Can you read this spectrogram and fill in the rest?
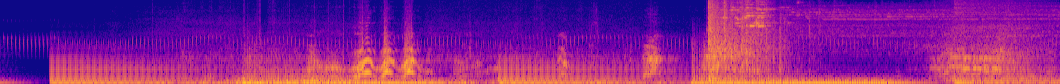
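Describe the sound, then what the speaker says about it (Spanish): In a radio drama effect, a dog lets out a terrifying bark and leaps through a window, with a burst of shattering glass midway, loud and close over a low sustained drone. "el perro dio un brusco respingo, lanzó un aterrador ladrido y se arrojó precipitadamente por la ventana por la que había entrado"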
